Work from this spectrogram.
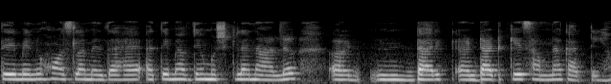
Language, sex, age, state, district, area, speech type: Punjabi, female, 18-30, Punjab, Mansa, rural, spontaneous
